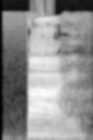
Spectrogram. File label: "pae"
